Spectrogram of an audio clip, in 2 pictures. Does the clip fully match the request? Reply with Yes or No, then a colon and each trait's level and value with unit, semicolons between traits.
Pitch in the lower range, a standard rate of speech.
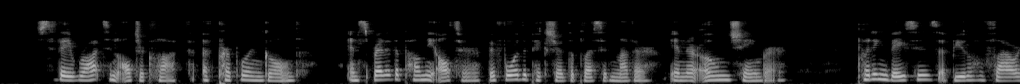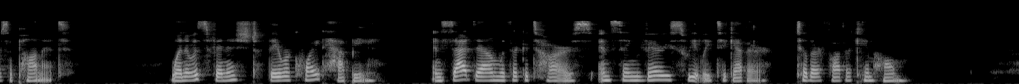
No: medium, 185 Hz; average, 170 wpm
